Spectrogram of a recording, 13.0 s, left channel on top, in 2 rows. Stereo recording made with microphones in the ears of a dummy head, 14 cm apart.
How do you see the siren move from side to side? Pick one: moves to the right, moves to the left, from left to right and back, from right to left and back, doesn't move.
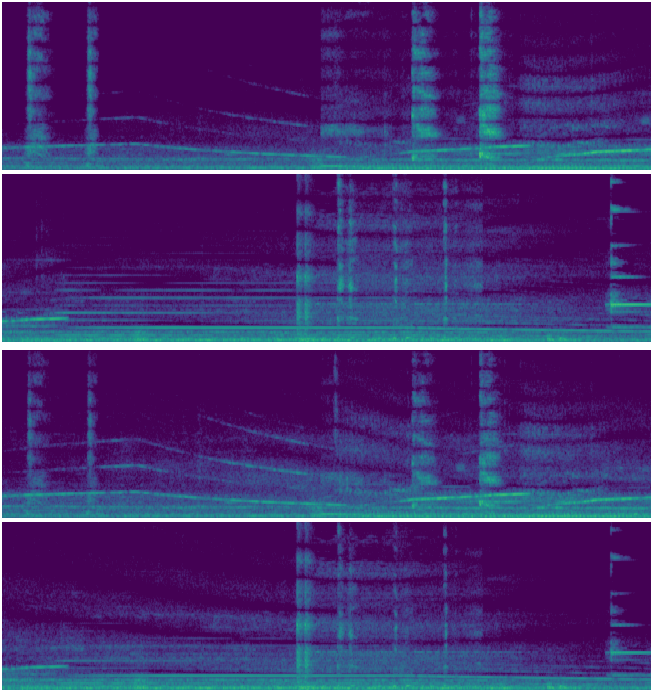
moves to the left.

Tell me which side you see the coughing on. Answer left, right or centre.
left.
